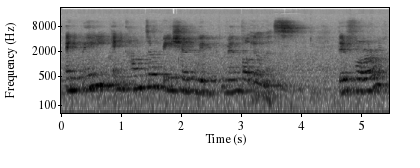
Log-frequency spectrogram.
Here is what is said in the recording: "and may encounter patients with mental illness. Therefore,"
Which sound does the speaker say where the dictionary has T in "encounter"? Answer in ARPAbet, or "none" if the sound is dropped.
S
